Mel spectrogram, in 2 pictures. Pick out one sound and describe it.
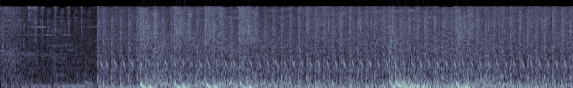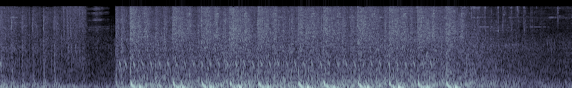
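Enemy gunfire pops back.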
